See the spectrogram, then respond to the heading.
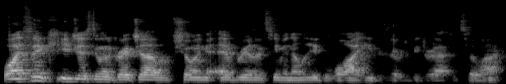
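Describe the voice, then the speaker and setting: Low bright-voiced man in an echoey room. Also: quick pace. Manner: laid-back, relaxed talk with fillers. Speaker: co-host. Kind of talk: casual sports radio chat. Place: home.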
